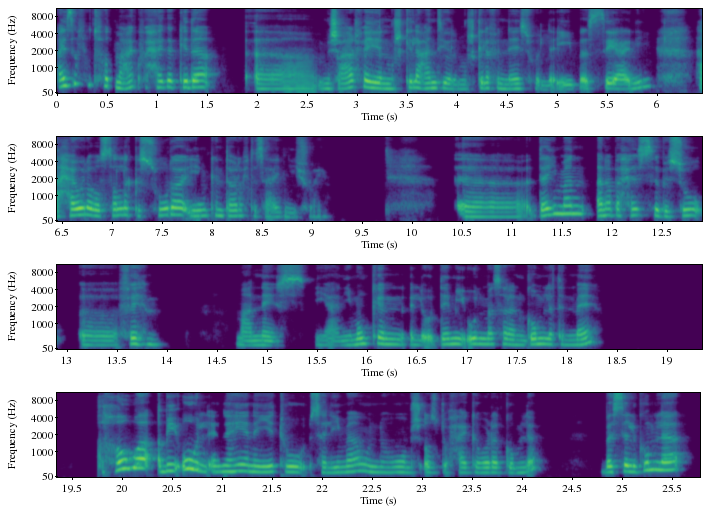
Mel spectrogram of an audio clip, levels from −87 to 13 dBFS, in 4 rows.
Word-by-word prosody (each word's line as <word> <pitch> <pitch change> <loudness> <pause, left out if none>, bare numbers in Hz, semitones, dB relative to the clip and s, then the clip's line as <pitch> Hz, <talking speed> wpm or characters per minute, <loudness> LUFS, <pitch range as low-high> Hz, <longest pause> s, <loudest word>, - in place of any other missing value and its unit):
عايزة 300 +8 +3
أفضفض 335 -6 -3
معاك 220 +4 -2
في - - -13
حاجة 240 +1 +1
كده 245 0 +2 0.4
آآ، 95 +1 -6
مش 195 -1 +3
عارفة 245 +4 +3
هي 220 -2 +6
المشكلة 200 +4 -1
عندي 215 0 -1
والَّا 190 -3 -3
المشكلة 175 +4 -4
في 210 - -14
الناس 190 0 -4
والَّا 155 - -6
إيه؟! 170 0 -5
بس - - -1
يعني 215 +8 +1 0.4
هاحاول 255 +2 +6
أوصّل 235 0 +3
لك 255 -3 -3
الصورة 250 +5 +3
يمكن 225 +2 -4
تعرف 220 0 -4
تساعدني 180 -2 -10
شوية. 195 +1 -15 1.3
آآ، 185 -1 -4
دايمًا 305 +5 +3
أنا 235 +2 +2
باحس 240 -1 -2
بسوء 220 +3 0 0.2
آآ، 175 -1 -6
فِهم 210 -3 -1 0.7
مع 170 - -7
الناس، 170 -1 -2
يعني 170 +2 -10
ممكن 210 0 0
اللي - - -3
قدّامي 215 +1 -1
يقول 220 -1 +2
مثلًا 210 -3 -3
جملةٍ 210 -1 +1
ما 200 +11 -4 1.6
هو 365 +4 +8
بيقول 260 +3 +4
إن 225 +1 -1
هي 245 +2 +1
نيته 220 -1 +2
سليمة 205 +4 -3
وإن 215 -4 -3
هو 205 +1 -5
مش 195 0 -7
قصدُه 195 - -5
حاجة 195 0 -7
ورا 195 +1 +1
الجملة، 195 - -6 0.6
بس 215 +1 +3
الجملة 295 +6 +3
215 Hz, 140 wpm, -19 LUFS, 195-240 Hz, 1.6 s, هو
